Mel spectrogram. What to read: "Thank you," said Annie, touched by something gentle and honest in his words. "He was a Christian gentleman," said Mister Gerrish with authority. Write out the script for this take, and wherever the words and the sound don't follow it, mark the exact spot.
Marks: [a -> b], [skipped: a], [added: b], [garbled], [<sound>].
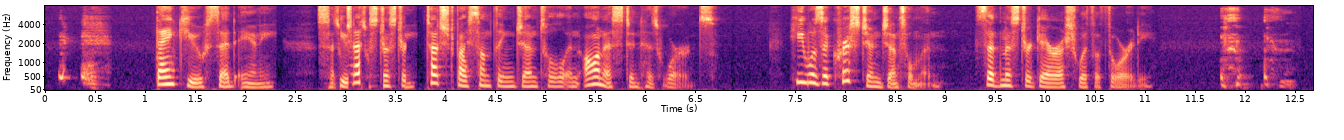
[throat clearing] "Thank you," said Annie, [garbled] touched by something gentle and honest in his words. "He was a Christian gentleman," said Mister Gerrish with authority. [cough]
